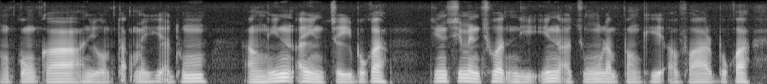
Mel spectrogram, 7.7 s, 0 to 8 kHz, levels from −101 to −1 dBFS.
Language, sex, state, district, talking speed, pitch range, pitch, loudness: Mizo, male, Mizoram, Aizawl, 205 wpm, 90-110 Hz, 100 Hz, -20 LUFS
